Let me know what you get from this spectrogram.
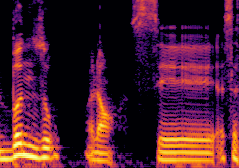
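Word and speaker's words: Bonnezeaux: de paille vous avez le bon zoo alors c'est ça s'écrit B O n e Z a u le bon zoo et ça c'est un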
